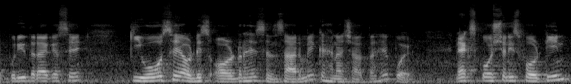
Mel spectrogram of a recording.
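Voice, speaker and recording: A man teaching an exam-prep lesson, reading each question slowly and then explaining the answer in Hindi. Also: on the high side, a little hiss or hum.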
